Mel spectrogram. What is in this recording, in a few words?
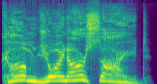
Male Tauren In Game; Guff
